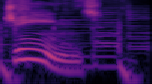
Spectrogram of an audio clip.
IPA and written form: ʤinz (Jeans)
